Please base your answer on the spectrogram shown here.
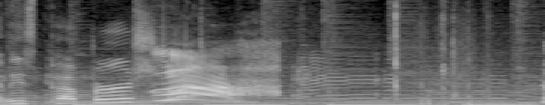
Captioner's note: grunts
